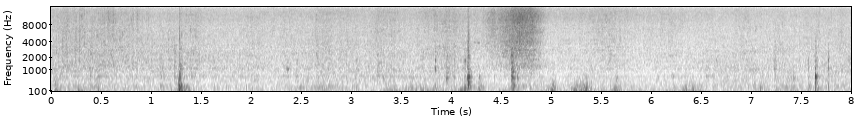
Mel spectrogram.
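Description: Wind and water noise aboard a small sailboat under way at sea, broken by several sharp knocks. The loudest knocks come about a second in and about four seconds in, the second one with a short hissing rush.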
